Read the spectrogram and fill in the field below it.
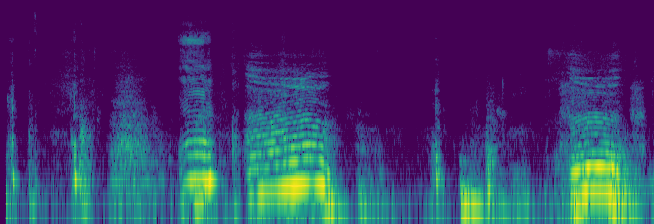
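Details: A calf, referred to as a Siamese baby cow, gives deep, rich moos: one short bleat, a longer drawn-out moo, and a final moo near the end, with shuffling and handling noises between them.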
